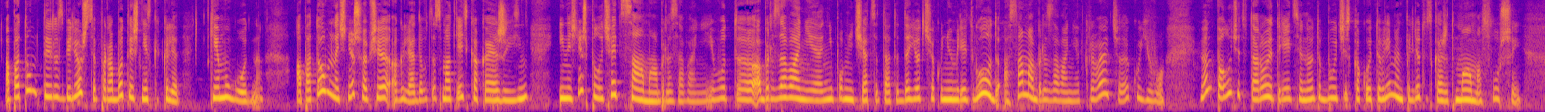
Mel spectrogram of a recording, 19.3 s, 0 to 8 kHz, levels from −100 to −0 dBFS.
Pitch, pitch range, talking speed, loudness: 245 Hz, 225-275 Hz, 175 wpm, -19 LUFS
